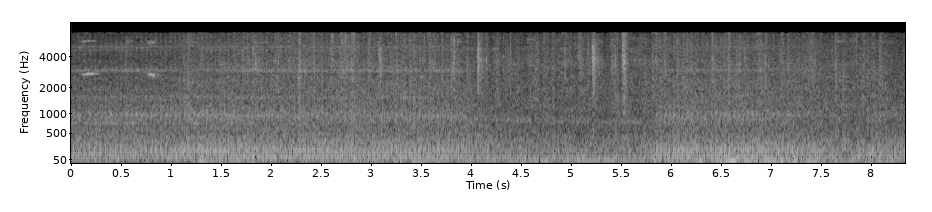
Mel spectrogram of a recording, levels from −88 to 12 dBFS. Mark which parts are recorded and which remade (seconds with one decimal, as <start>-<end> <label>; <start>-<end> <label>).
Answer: 0.0-8.3 recorded

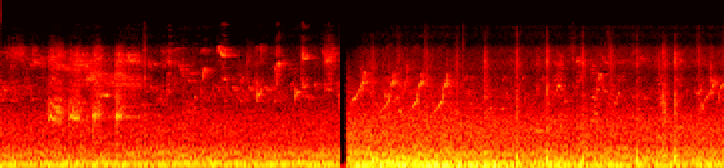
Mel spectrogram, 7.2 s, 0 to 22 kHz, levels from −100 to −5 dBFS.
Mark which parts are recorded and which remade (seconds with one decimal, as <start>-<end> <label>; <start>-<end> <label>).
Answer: 0.0-0.7 recorded; 0.7-1.4 remade; 1.4-7.2 recorded

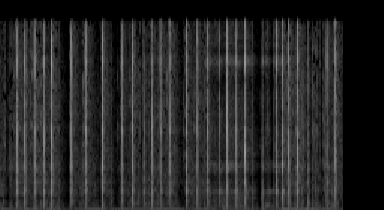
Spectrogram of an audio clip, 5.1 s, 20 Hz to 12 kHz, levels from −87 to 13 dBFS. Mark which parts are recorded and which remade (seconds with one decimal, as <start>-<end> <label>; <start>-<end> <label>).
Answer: 0.0-2.8 recorded; 2.8-3.8 remade; 3.8-5.1 recorded

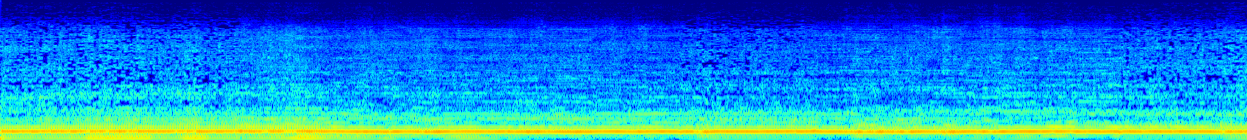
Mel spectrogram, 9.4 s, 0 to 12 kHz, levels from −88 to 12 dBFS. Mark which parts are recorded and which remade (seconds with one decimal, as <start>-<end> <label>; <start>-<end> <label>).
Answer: 0.0-1.8 recorded; 1.8-5.1 remade; 5.1-6.1 recorded; 6.1-8.4 remade; 8.4-9.4 recorded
